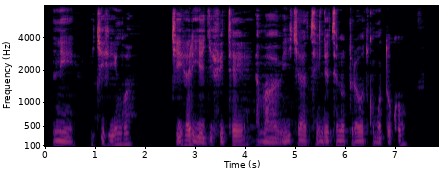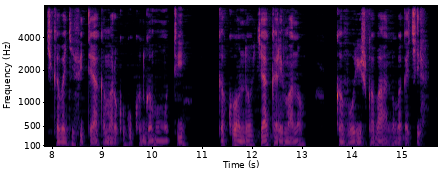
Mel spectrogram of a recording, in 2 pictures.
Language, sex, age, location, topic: Kinyarwanda, male, 18-24, Kigali, health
